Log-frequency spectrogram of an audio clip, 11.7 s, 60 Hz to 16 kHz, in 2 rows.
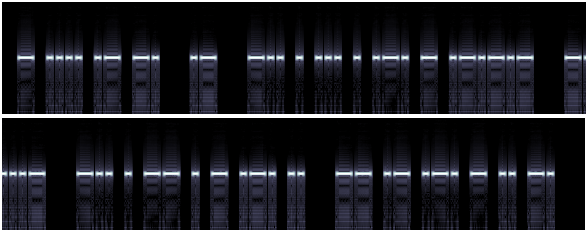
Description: Morse code, heard as a keyed tone, about 25 wpm, 1000 Hz. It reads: THAN A DESERT. <BT> DEMETRI MARTIN
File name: qotdfiles / 25wpm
